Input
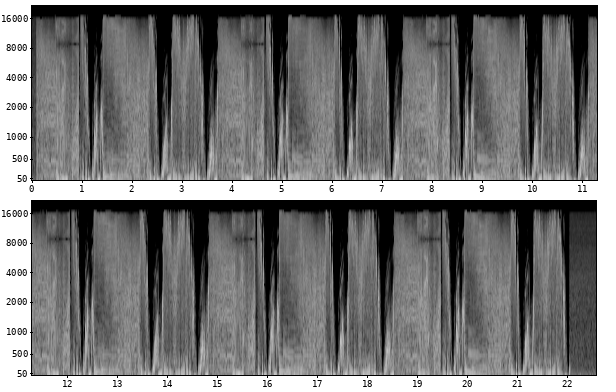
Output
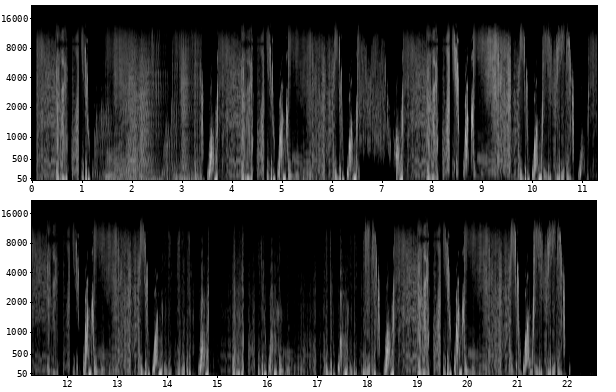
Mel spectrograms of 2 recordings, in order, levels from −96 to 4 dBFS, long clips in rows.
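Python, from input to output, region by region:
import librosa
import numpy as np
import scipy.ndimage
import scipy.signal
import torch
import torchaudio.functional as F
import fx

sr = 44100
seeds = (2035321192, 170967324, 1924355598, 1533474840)

y = fx.chain(x, sr, fx.peak_eq(hz=9000.0, db=-7.0, octaves=1.3),
    fx.over_compress(threshold_db=-31.0, ratio=-1.0),
    fx.room_flutter(wall_m=8.1, rt60_s=1.2), at=(1.19, 3.4))
y = fx.chain(y, sr, fx.steep_highpass(hz=770.0, slope=36),
    fx.spacing_loss(db_at_10k=28),
    fx.env_flatten(amount_pct=100), at=(6.54, 7.29))
y = fx.chain(y, sr, fx.highpass(hz=250.0, slope=12),
    fx.high_shelf(hz=2300.0, db=8.5), at=(8.29, 9.58))
y = fx.chain(y, sr, fx.highpass(hz=80.0, slope=12),
    fx.peak_eq(hz=740.0, db=-14.5, octaves=1.8), at=(10.84, 12.32))
y = fx.chain(y, sr, fx.median_filter(points=41),
    fx.echo_feedback(ms=64, feedback_pct=58, wet_db=-11.5), at=(13.82, 17.96))
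y = fx.chain(y, sr, fx.highpass(hz=280.0, slope=6),
    fx.env_flatten(amount_pct=70), at=(20.87, 21.37))
y = fx.dereverb_blind(y, sr, rt60_s=0.94)
y = scipy.signal.sosfilt(scipy.signal.butter(6, 10000.0, 'lowpass', fs=sr, output='sos'), y)
y = fx.upward_expand(y, sr, threshold_db=-43.0, expansion=2.5)
y = y * 10.0 ** (-3.5 / 20.0)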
